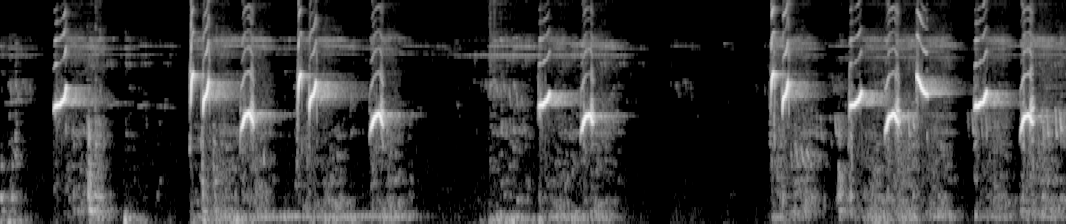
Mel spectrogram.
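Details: Lesser green leafbird whistling in a forest, used to lure wild birds: a long run of about fourteen sharp slurred whistles in clusters, some rising, some falling, with short silences between bursts.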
